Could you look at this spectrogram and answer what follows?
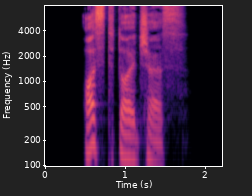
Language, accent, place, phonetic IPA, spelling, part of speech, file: German, Germany, Berlin, [ˈɔstˌdɔɪ̯tʃəs], ostdeutsches, adjective, De-ostdeutsches.ogg
- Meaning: strong/mixed nominative/accusative neuter singular of ostdeutsch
